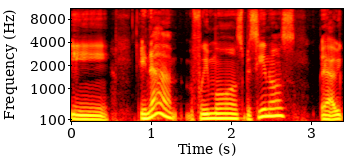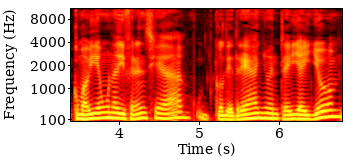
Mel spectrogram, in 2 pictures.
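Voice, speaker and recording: A man with a Chilean accent and a fairly high pitch, at a moderate pace, with long, frequent pauses. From Chile, Santiago (Maipú). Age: 30s. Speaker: podcast host. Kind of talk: monologue podcast. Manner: hesitant, many fillers and repetitions.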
